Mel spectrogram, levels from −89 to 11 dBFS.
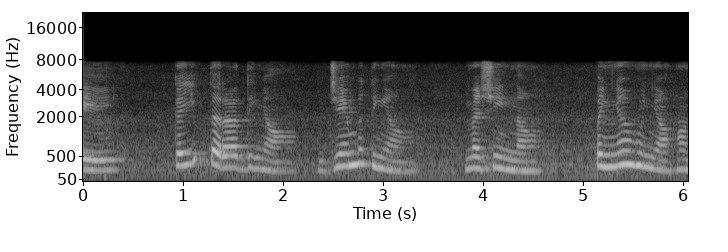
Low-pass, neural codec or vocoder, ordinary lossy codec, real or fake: none; none; none; real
